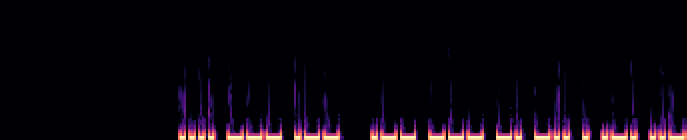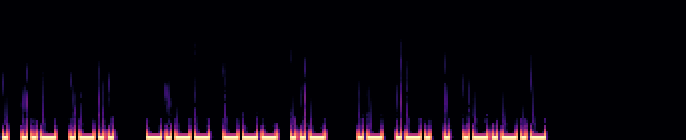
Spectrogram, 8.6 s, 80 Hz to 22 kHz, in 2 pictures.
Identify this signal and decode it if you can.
Morse code, heard as a keyed tone, about 37 wpm, 700 Hz. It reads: HOW WONDERFUL YOU ARE.
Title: Sentences from Top 1100 Words 40wpm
